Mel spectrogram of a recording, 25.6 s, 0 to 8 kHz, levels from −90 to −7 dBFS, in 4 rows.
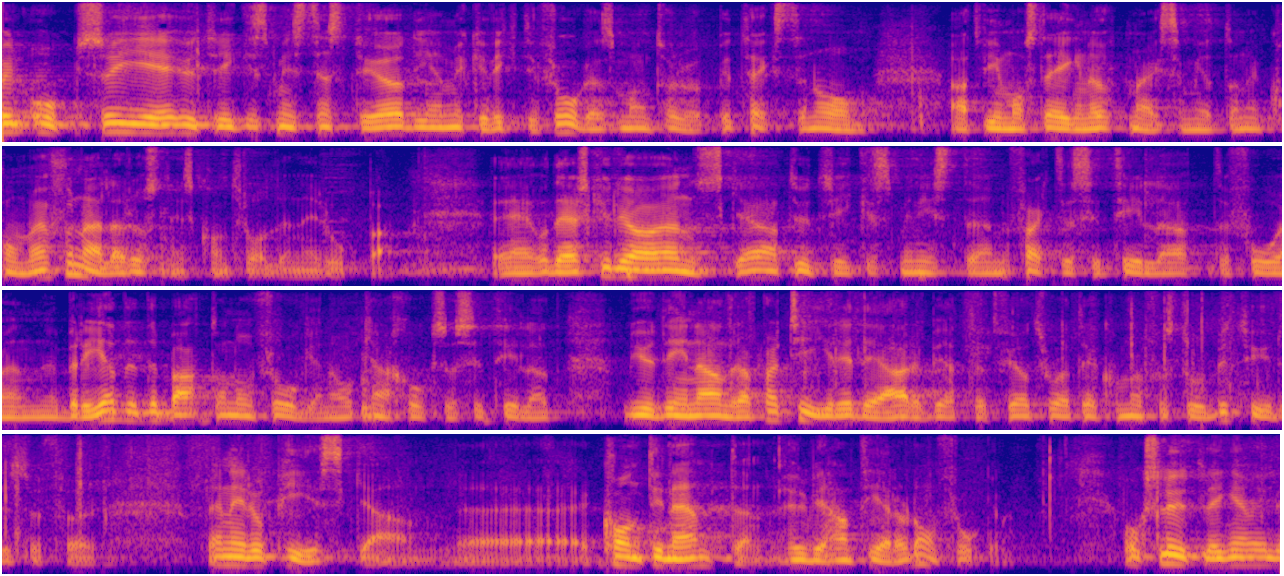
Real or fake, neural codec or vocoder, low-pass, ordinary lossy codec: real; none; none; none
